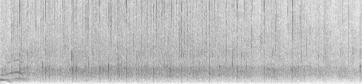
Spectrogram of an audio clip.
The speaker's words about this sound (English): But I'm just curious, for those of us that are sitting in here, and how many of you have read the Bible and it changed your life? I just would love to hear maybe an applause if that's true for you.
